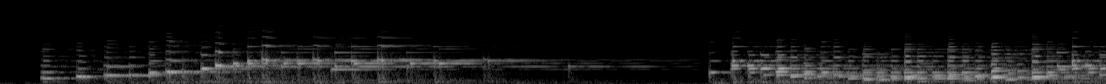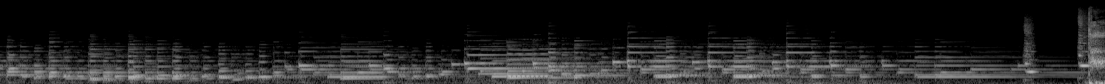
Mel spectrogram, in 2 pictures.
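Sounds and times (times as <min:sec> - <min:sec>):
lively piano piece: 0:00.4 - 0:22.0.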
